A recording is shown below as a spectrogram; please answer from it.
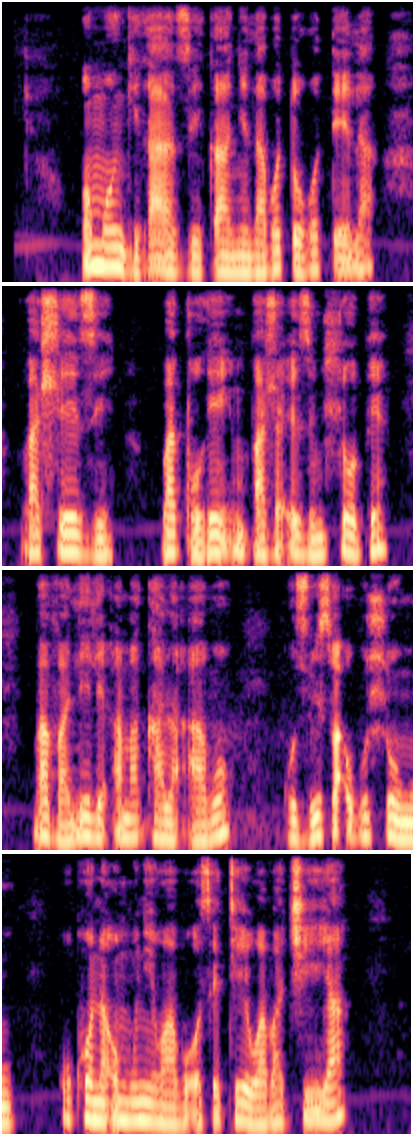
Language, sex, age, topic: North Ndebele, male, 36-49, health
